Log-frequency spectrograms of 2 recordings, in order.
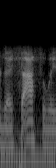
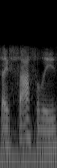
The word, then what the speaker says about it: isosceles: look at this guy and isosceles triangle or Die sassily is isosceles if you ever need to spell it pronounced that isosceles it's actually pronounced isosceles but that's an easy way to remember that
